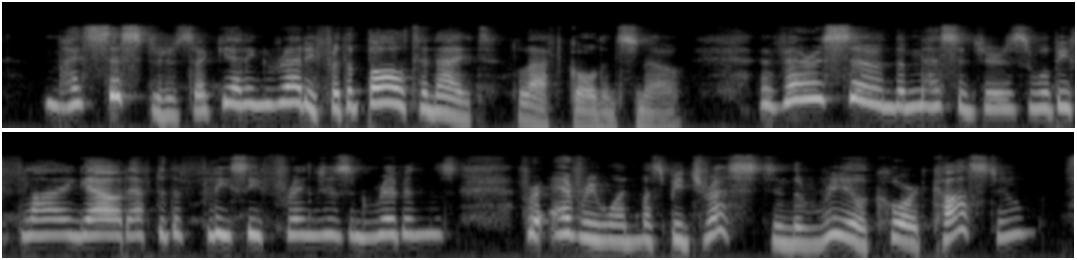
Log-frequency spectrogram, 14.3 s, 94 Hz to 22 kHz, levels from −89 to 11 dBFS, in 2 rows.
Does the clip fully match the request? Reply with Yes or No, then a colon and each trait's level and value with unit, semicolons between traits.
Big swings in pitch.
No: average, 4.0 semitones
